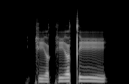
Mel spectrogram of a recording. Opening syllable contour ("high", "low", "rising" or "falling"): low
